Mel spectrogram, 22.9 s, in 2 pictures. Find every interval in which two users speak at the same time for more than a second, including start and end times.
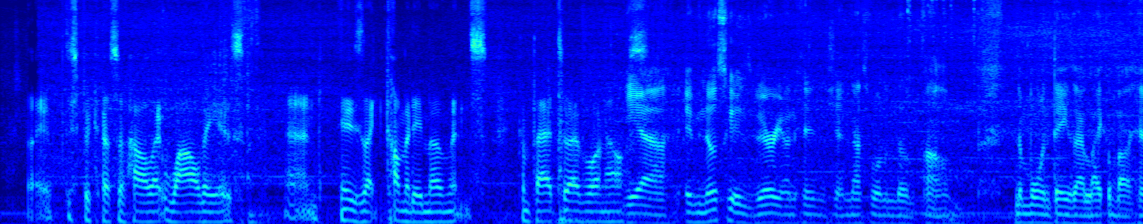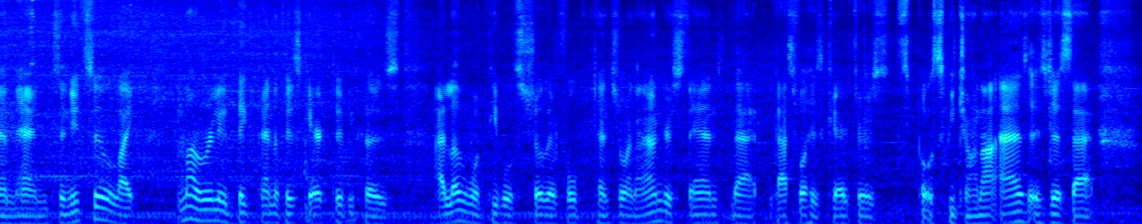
none

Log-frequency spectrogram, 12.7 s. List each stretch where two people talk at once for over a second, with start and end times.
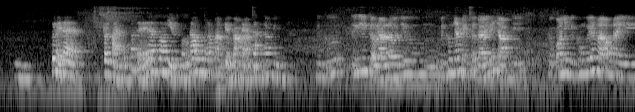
3.6-5.1

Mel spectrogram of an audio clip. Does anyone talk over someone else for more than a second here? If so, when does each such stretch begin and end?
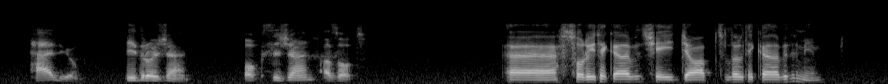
none

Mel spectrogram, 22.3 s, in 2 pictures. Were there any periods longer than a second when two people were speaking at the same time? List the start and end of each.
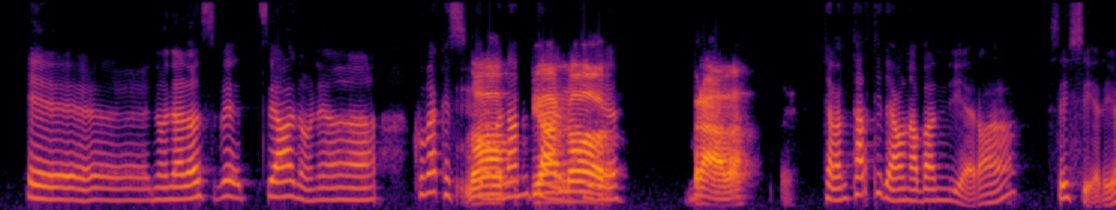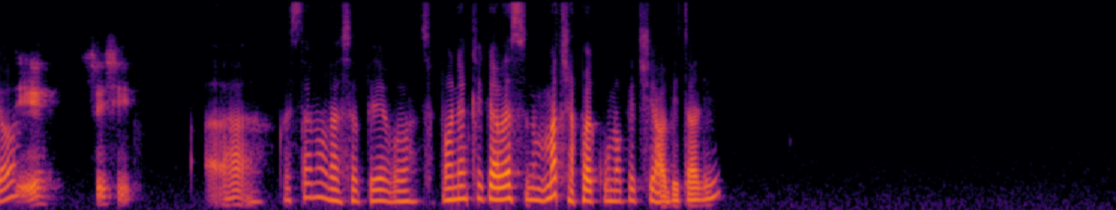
4.8-6.2

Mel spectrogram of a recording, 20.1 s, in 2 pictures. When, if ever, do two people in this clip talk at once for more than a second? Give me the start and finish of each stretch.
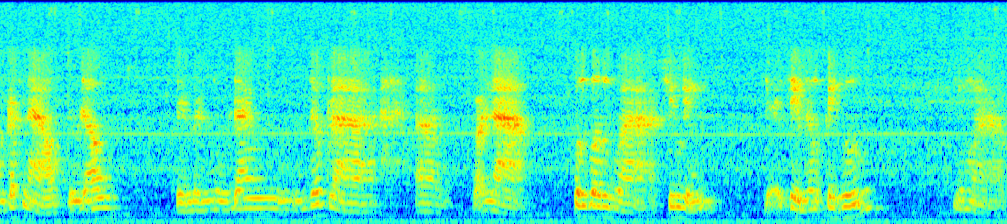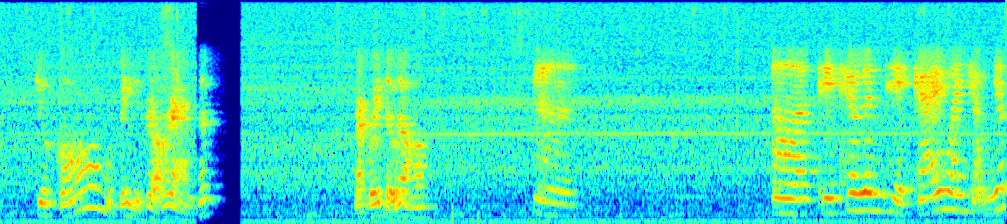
none

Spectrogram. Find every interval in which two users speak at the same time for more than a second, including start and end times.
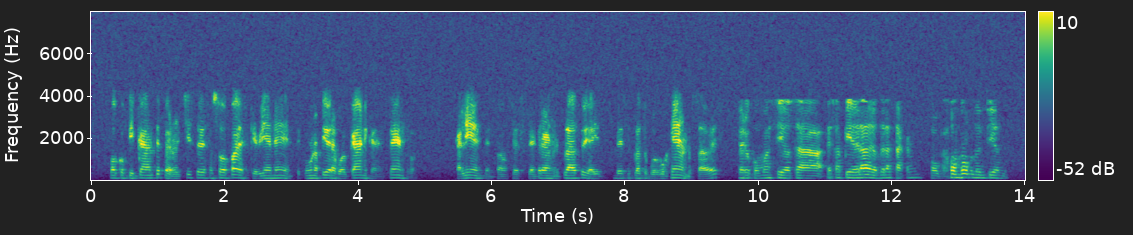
none

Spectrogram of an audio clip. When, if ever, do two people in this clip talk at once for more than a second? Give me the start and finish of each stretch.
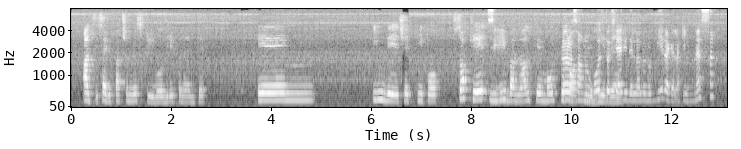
9.8-11.0

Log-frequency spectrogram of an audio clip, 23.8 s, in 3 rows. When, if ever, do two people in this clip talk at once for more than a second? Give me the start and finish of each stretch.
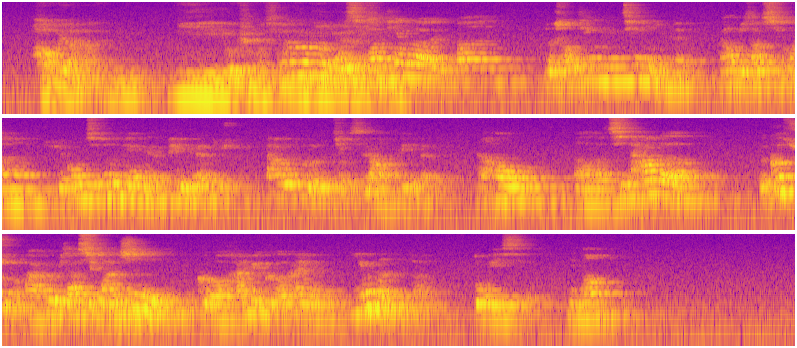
2.8-4.0

